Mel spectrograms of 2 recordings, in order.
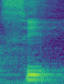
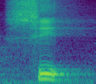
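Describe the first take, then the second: First: The syllable starts with a plain s sound. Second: The syllable starts with an sh sound. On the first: The speaker calls it wrong. "No japonês não existe si" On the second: The speaker calls it right. "Então fica sa, shi"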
